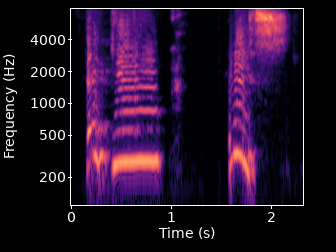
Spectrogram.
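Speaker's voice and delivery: high, breezy put-on voice; snatch it and sign off cheekily, pitched high; mock smug thief. Thief grabbing the rotisserie chicken, cheeky high voice. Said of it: "He's like".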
